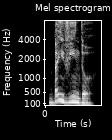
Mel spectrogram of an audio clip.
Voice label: "Bem Vindo", Portuguese

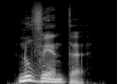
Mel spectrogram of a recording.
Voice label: "noventa", Portuguese; numbers in portuguese

